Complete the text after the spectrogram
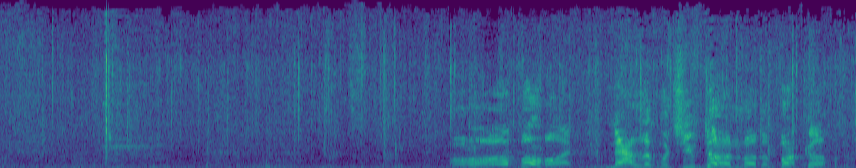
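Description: Fire crackles and roars steadily.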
